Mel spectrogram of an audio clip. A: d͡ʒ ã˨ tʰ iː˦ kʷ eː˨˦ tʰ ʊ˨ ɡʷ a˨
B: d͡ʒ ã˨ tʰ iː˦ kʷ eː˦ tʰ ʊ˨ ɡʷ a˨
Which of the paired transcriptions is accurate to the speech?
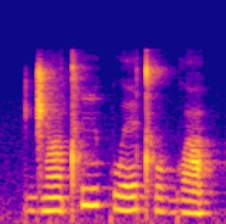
A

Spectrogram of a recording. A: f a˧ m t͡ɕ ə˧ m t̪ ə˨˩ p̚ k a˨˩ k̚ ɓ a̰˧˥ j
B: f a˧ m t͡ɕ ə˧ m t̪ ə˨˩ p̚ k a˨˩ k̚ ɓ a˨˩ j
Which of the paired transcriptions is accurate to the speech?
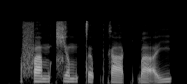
A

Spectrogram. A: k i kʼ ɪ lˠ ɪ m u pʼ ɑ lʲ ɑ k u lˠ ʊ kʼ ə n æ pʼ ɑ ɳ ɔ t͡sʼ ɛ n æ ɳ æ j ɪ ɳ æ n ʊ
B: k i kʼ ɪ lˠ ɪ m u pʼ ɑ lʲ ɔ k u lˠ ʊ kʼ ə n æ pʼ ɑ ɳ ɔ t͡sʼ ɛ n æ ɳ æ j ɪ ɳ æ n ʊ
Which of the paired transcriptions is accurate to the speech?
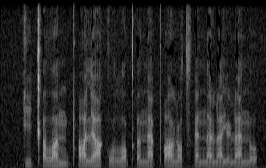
A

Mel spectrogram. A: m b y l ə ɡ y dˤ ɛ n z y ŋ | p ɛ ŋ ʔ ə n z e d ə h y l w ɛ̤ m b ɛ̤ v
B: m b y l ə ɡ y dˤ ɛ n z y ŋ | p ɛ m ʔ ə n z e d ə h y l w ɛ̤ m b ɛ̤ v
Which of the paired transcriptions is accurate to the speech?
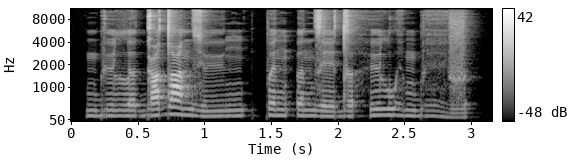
A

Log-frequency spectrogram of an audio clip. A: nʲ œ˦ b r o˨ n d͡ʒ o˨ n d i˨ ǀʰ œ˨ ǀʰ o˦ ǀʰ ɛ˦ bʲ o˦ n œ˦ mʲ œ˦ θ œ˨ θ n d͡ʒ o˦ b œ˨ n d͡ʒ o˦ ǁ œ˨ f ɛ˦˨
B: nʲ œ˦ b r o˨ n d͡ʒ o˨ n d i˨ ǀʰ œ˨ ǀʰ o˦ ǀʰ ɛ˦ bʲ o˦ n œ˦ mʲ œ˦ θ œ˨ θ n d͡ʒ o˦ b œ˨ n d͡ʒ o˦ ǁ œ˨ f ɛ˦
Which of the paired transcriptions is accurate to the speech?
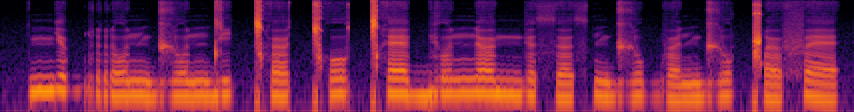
A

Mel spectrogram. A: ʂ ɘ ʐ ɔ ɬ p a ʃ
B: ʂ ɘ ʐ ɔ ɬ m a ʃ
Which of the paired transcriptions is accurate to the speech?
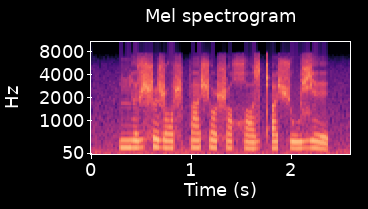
A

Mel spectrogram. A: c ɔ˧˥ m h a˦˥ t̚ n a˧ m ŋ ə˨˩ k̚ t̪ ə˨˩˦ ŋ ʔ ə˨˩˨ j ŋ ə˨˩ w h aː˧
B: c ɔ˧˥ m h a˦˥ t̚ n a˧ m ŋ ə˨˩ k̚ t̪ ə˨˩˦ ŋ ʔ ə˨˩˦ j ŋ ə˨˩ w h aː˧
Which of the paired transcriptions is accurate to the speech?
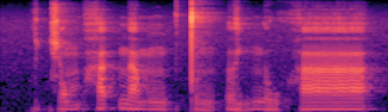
B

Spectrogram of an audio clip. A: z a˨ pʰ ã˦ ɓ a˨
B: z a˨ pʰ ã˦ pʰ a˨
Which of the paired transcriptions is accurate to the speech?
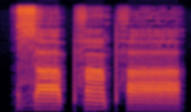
B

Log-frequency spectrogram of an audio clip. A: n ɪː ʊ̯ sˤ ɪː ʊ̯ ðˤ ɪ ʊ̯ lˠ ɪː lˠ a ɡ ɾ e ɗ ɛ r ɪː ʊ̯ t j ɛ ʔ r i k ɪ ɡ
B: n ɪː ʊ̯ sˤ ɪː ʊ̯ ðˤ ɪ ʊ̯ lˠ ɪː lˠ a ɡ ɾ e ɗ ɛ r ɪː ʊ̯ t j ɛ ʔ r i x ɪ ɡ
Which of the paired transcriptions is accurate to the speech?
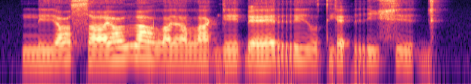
B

